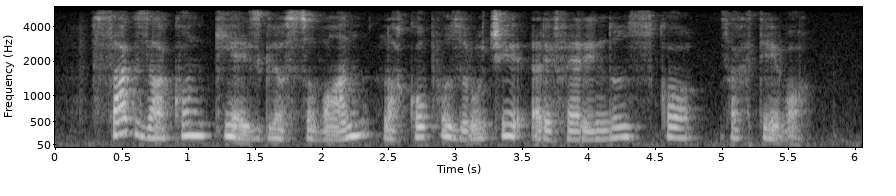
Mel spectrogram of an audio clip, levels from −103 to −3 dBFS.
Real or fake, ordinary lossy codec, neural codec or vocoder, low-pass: real; none; none; 5.4 kHz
